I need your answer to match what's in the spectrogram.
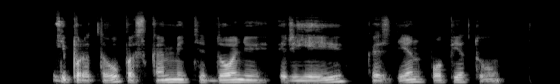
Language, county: Lithuanian, Kaunas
